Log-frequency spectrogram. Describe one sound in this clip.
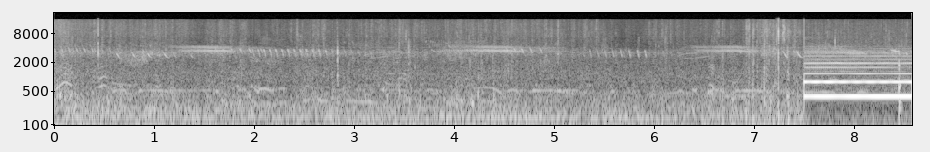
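Pigeons coo nearby.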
